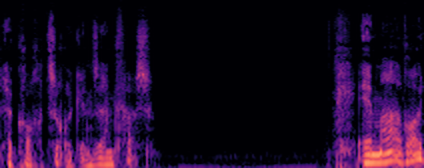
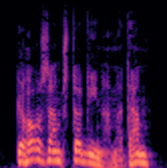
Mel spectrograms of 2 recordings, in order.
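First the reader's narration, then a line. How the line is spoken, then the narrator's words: Curt reply. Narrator (German): erwiderte er schroff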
